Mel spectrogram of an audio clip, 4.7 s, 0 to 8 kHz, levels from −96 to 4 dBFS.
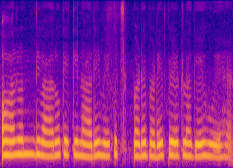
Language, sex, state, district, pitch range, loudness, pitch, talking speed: Hindi, female, Chandigarh, Chandigarh, 220-240 Hz, -16 LUFS, 230 Hz, 165 wpm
